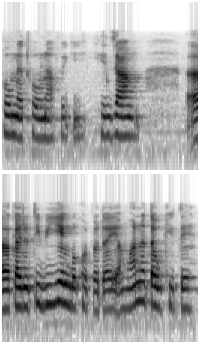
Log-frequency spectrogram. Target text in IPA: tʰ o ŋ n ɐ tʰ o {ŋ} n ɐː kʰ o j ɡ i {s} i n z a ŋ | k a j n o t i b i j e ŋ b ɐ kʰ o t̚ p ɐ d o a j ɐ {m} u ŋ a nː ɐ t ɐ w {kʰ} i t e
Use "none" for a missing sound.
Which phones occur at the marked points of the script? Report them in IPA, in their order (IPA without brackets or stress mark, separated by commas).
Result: ŋ, h, m, kʰ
